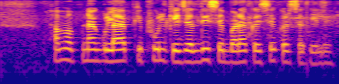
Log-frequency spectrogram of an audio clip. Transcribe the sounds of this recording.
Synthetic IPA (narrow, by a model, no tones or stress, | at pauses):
hɐmɐpnaɡʊlaːb̚kepʰuːlked͡ʒɐld̪isebɐɽakɐɦsekɐɾsɐkeːleː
